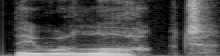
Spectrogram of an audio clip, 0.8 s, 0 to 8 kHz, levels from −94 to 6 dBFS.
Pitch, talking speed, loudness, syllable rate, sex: 190 Hz, 220 wpm, -15 LUFS, 7.0 syllables/s, female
